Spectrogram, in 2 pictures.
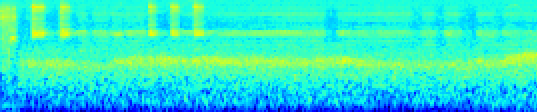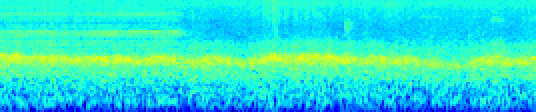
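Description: Soundtrack of a projected animation, played through a hall's speakers: a steady low rumbling rush of noise that holds at an even level.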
